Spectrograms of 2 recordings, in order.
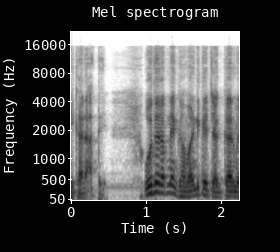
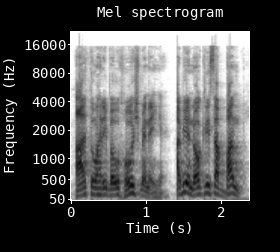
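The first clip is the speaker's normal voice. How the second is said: angry husband; 6 semitones higher than usual. Acted. Husband scolds drunk wife.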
